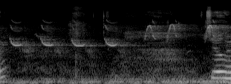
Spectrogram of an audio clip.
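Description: Small birds chirping: a few short, high, downward-sweeping chirps.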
